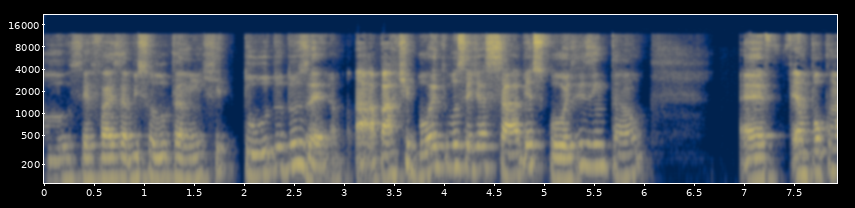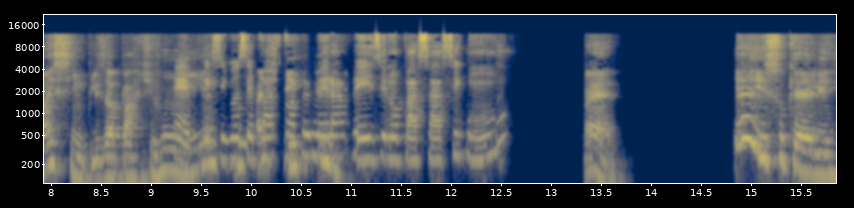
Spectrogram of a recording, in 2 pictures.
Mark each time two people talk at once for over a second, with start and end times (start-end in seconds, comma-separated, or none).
9.2-11.1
